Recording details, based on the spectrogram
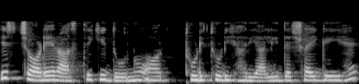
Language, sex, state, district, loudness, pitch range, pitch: Hindi, female, Bihar, Gaya, -16 LUFS, 185-205 Hz, 195 Hz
